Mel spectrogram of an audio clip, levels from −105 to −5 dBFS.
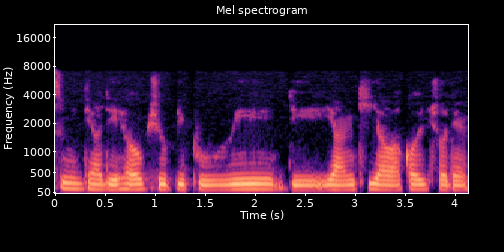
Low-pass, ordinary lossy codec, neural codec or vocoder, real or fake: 7.2 kHz; none; none; real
